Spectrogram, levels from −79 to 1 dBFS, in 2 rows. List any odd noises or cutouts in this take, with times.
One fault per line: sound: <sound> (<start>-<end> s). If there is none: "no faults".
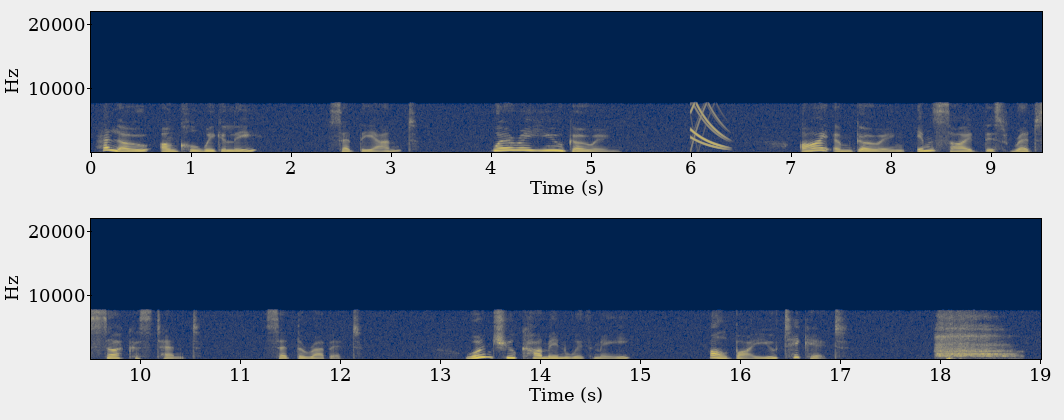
sound: chirp (6.0-6.4 s)
sound: sigh (17.9-18.9 s)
